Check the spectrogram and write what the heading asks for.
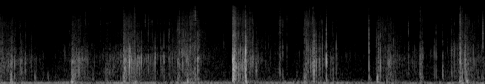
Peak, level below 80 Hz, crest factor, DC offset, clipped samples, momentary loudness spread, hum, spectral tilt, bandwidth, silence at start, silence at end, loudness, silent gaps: -4 dBFS; -44 dBFS; 32 dB; under 0.1%; under 0.1%; 17 LU; none; -4.5 dB/octave; 17 kHz; 0 s; 0 s; -36 LUFS; none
